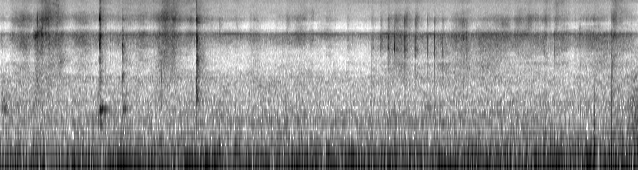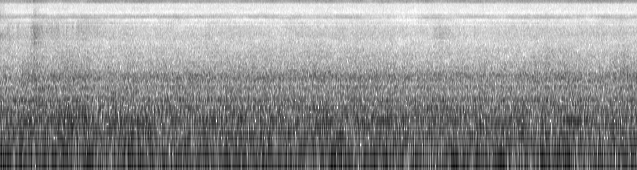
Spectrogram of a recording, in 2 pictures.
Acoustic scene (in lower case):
elevator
